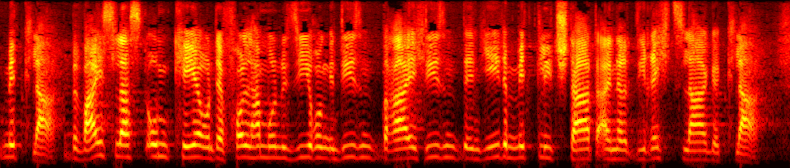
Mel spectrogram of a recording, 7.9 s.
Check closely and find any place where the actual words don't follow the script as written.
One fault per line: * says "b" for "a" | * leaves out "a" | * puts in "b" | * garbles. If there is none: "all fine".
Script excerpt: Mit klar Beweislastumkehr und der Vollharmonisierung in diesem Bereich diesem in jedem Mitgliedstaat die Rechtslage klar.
all fine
